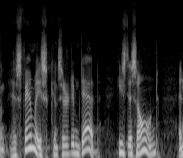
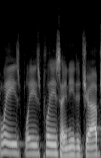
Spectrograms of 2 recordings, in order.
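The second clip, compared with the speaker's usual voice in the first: earnest, imploring, begging, pleading voice. Telling a story, the speaker acts out a man, imitating begging. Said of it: "He's begging".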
